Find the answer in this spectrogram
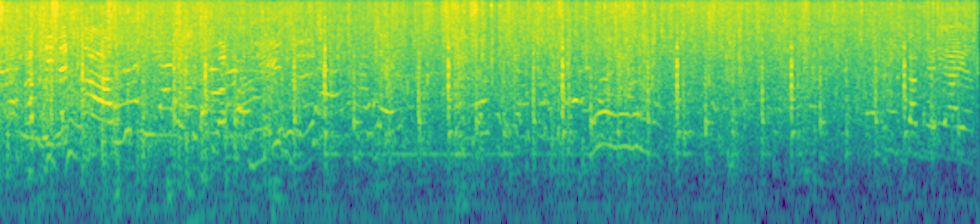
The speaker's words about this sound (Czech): Pokud uslyšíte tento rytmický klapavý zvuk, zamířte k němu. Zcela neomylně vás zavede k takzvanému egyptskému kolu.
